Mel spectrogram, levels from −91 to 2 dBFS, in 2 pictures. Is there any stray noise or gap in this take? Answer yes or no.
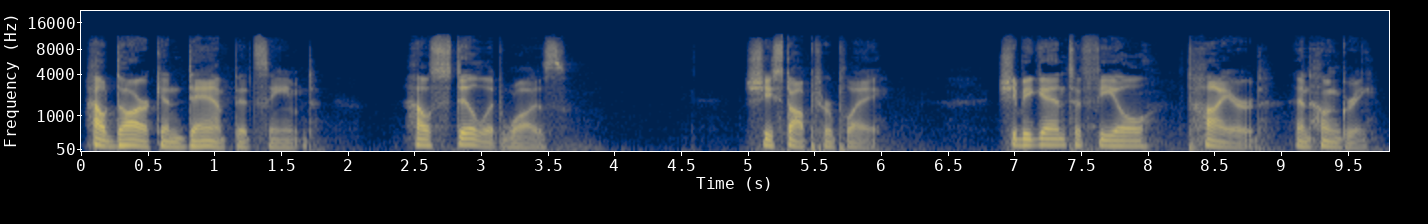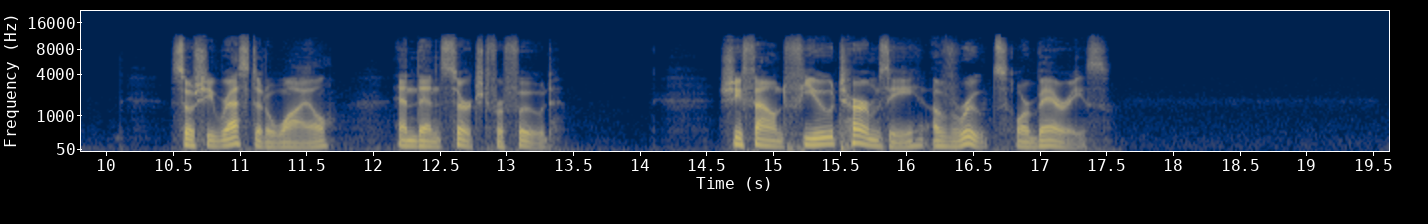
no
